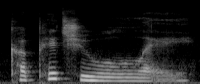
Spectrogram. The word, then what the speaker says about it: capitulate: This TU says chew again. Chew. 2 words right in a row, same rule. What are the chances? That's good luck right there. And then this A says A, because of the tap 2 rule, the E is silent.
